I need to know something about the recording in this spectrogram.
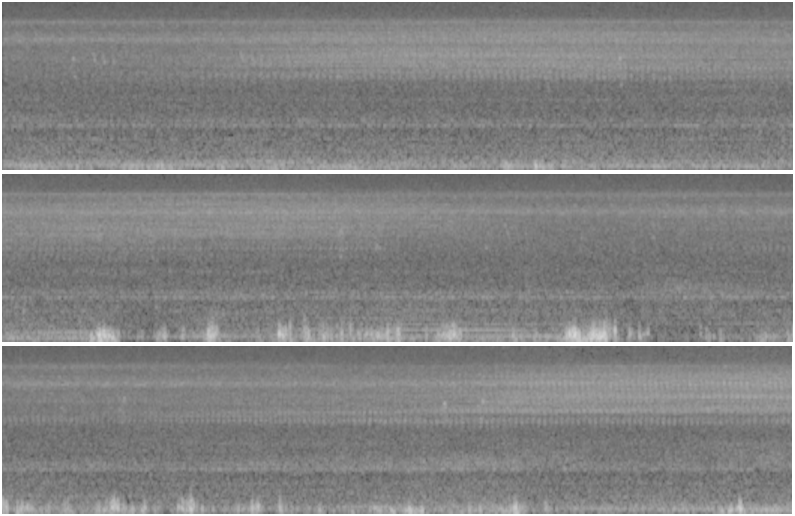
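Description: Steady low outdoor rumble under a faint high hiss. From about twelve seconds in come irregular dull low thumps on the camera's microphone, the loudest around eighteen seconds.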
